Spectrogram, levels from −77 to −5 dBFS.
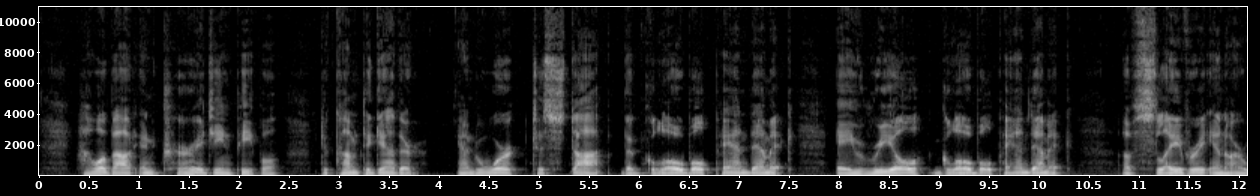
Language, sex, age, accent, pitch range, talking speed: English, male, 60-79, American, 80-105 Hz, 110 wpm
